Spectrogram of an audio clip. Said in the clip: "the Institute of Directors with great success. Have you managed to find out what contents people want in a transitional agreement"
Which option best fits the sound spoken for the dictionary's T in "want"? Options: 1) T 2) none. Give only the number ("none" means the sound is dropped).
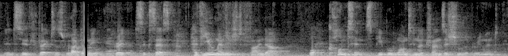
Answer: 1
